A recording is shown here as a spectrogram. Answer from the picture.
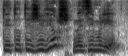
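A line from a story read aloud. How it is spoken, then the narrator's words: Plain question. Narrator (Russian): спросила Зинька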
